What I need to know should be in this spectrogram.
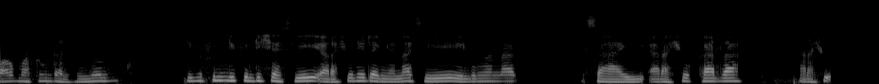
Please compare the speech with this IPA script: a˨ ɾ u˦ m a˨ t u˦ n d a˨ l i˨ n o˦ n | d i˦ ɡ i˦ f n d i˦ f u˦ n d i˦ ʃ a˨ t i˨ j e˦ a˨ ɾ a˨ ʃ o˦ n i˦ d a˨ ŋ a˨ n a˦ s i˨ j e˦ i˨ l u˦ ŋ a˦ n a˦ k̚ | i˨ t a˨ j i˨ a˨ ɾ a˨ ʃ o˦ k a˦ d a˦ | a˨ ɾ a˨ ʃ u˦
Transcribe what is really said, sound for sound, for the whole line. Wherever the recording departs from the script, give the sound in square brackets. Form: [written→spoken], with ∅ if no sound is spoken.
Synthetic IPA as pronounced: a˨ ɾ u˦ m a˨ t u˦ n d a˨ l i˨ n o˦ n | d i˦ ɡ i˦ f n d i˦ f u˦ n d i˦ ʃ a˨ [t→s] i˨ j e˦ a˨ ɾ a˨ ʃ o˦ n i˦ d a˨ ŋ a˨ n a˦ s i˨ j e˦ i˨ l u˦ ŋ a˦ n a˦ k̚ | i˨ [t→s] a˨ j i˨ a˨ ɾ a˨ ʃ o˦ k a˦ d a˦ | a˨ ɾ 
